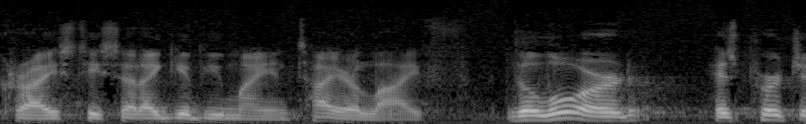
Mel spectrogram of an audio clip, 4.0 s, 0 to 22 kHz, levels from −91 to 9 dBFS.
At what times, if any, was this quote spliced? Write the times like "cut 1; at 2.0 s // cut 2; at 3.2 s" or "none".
cut 1; at 2.5 s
